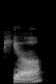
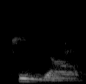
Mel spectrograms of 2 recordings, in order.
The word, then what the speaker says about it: 피어: 꽃이 피다에 어가 붙으면 표준 발음은 그대로 발음하는 겁니다. 피어. 그런데 사람들이 피어를 피요. 피어로 자꾸 발음해가지고 두 가지를 다 허용했어요.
